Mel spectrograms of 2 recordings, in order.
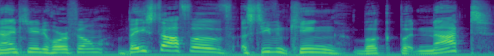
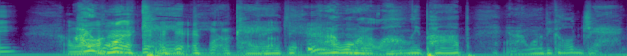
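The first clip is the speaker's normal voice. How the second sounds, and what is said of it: Imitates another person's voice. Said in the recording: “That's a good Jack Nicholson impression.”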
